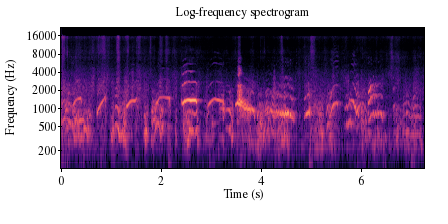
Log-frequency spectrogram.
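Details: Central Asian Shepherd puppies from one litter give a busy run of high, whining whimpers and yips. The cries rise then fall, overlapping almost without pause, with one louder squeal about two and a half seconds in.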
